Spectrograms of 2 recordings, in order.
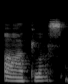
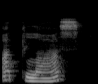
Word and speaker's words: атлас: слова відрізняються лексичним значенням у першому випадку слово атлас з наголосом на перший склад означає збірник географічних карт у другому випадку слово атлас з наголосом на другому складі означає вид тканини отже від зміни наголосу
